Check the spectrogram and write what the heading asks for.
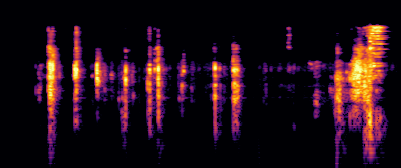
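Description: A small cardboard box being opened and handled, with a string of short sharp clicks and taps, then a longer rustle near the end as small plastic bags of mounting hardware slide out of it.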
